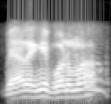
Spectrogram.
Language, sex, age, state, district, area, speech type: Tamil, male, 60+, Tamil Nadu, Thoothukudi, rural, conversation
